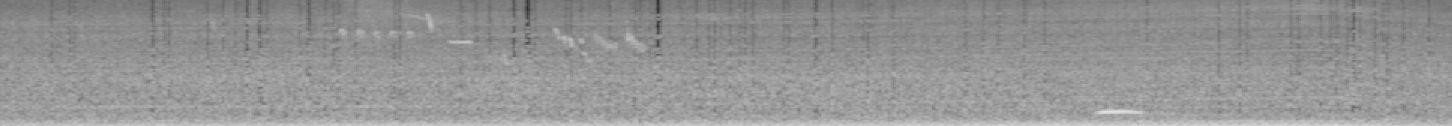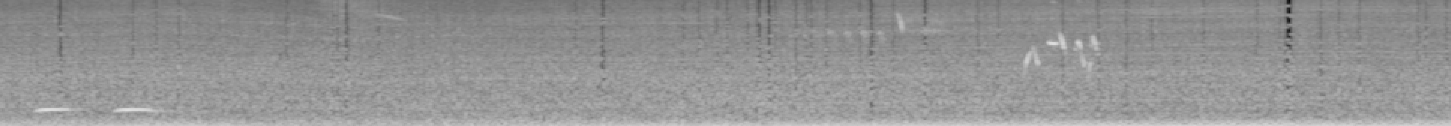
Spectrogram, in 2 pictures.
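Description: A heavy truck engine rumbles steadily as it drives along.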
